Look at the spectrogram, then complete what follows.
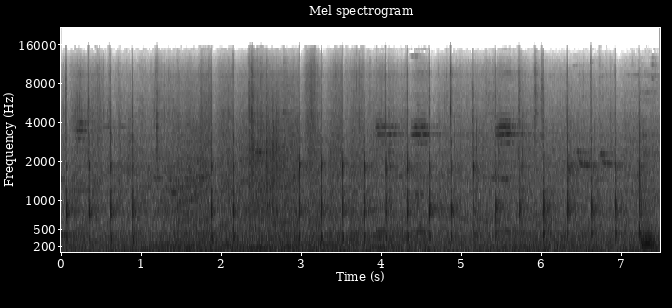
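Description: Cleaver chopping roast pork on a chopping block: a run of sharp, uneven knocks, about two a second.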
